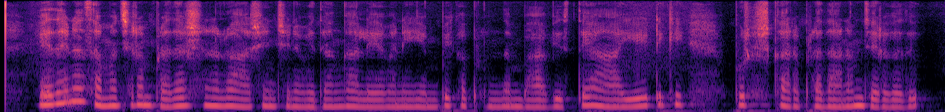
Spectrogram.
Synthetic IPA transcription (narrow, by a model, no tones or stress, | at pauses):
eːd̪ɐjnaːsɐmʋɐt̪sɐɾɐmpɾɐd̪ɐɾʃɐnɐluaːʃiɲt͡ʃinɐʋid̪ʱɐŋɡaːlɛːʋɐniempikɐpɾund̪ɐmbʱaːʋist̪e̞ːaːjeːʈikipuɾɐʂkaːɾɐpɾɐd̪ʱaːnɐmd͡ʒɐɾuɡɐd̪u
